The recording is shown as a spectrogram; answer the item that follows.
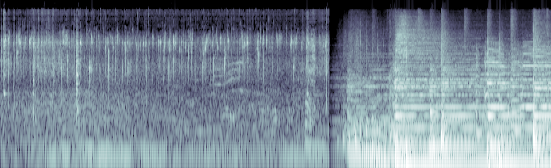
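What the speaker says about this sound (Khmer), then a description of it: "យើងចាក់ដាក់ខ្ទឹមសរបស់យើងហ្នឹង" Garlic hits hot oil in a pan while stir-fried cucumber with pork is being cooked, bursting into a loud, steady sizzle halfway through after a quieter stretch of light crackling.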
